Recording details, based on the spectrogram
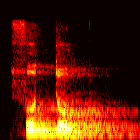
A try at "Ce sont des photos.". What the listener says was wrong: No, don't say the last S.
